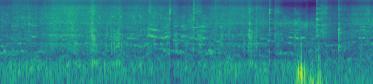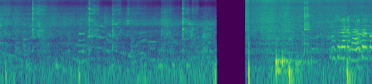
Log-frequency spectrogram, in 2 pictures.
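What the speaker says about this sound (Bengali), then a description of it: "মশলাটা ভালো করে কষানো হয়ে গেছে" Spice paste of ginger-garlic, cumin, turmeric, chili and coriander with bay leaf, cinnamon and garam masala sizzles and is stirred steadily in a pan for a country chicken and papaya curry, close and continuous with repeated spoon scrapes.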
